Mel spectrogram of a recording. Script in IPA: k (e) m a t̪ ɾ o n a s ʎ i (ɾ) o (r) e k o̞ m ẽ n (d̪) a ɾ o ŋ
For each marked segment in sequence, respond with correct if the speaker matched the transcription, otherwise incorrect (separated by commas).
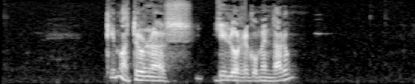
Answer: correct, incorrect, correct, correct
